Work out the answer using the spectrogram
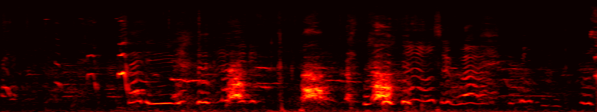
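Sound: dogs barking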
